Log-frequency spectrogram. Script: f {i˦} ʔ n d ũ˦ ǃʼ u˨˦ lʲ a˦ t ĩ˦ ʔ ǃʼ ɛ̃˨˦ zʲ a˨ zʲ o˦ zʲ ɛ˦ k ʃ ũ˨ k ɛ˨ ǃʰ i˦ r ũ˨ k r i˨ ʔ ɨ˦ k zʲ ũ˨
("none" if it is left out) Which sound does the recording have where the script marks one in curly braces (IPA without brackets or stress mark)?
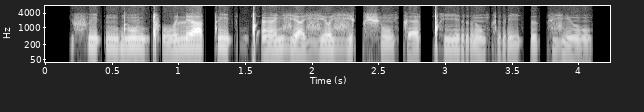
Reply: ĩ˦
